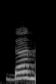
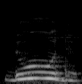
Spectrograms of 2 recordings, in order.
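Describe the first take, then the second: First: The vowel is said short. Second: The vowel is said long. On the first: The speaker calls it wrong. "दध नहीं हो सकता" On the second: The speaker calls it right. "तो क्या हो सकता है? दूध।"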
